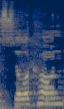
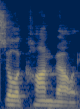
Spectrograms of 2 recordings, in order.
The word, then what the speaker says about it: Silicon Valley: right to call it silicone uh Valley uh okay roboty right silicone we'll just we'll just say silicone but just just so you guys know it is pronounced Silicon Valley right like con artists we go we go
